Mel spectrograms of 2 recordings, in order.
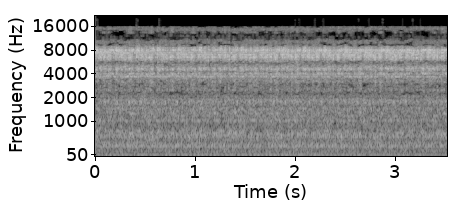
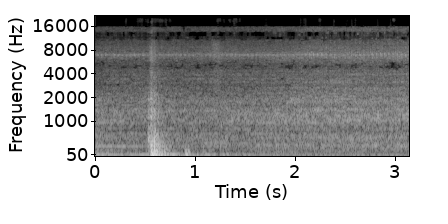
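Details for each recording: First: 2007 Lexus IS250 under the hood at idle: shrill continuous squeal, pulsing unevenly in loudness, quieting with lubricant; tensioner and pulleys checked fine, serpentine belt found dried and cracked, replacing it solved it. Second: 2007 Lexus IS250 after replacing a dried, cracked serpentine belt that caused loud knocking and squeaking; tensioner and pulleys were fine: after one brief thump, idle runs smooth and steady with no squeal or chirp; normal idle.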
